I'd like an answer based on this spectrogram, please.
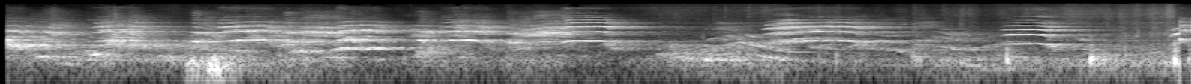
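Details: Kibali, a young male chimpanzee in a zoo enclosure, noisily challenges the leader Jambo just before feeding time: loud, harmonic hooting calls rise and fall in repeated bouts, with thuds and a sharp bang from smashing against the window.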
